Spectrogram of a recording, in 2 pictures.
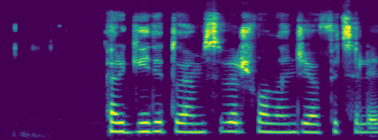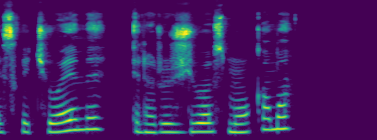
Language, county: Lithuanian, Marijampolė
